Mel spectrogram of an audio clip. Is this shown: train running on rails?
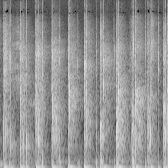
no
